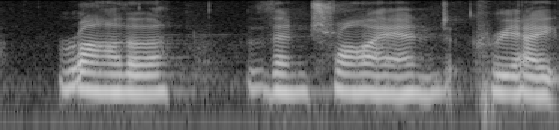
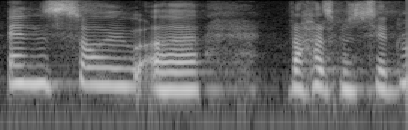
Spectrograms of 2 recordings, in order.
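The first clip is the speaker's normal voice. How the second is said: normal talking voice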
